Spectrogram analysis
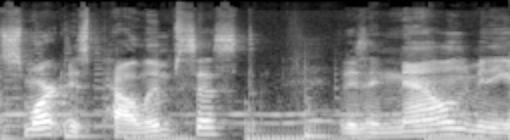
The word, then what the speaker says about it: palimpsest: out to be a palimpsest covering a text nearly 1,000 years old. Palimpsest. P-A-L-I-M-P-S-E-S-T. I feel like I'm pronouncing that wrong, but the pronunciation guide puts the emphasis on pal.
